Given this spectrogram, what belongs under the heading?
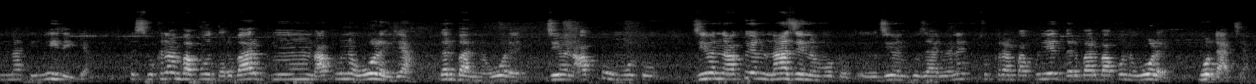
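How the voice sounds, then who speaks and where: A woman's voice: on the high side, moderate pace, fairly bright tone. A woman telling a saint's life story at a satsang, in a plain folk manner that repeats phrases. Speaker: devotional storyteller. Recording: distant mic, faint ambient noise.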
